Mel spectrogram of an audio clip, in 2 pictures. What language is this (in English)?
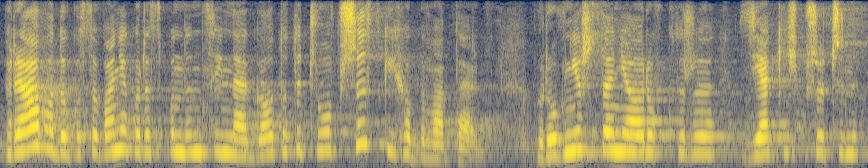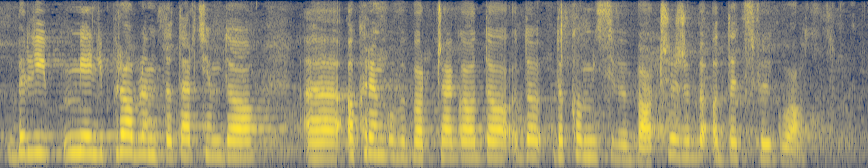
Polish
